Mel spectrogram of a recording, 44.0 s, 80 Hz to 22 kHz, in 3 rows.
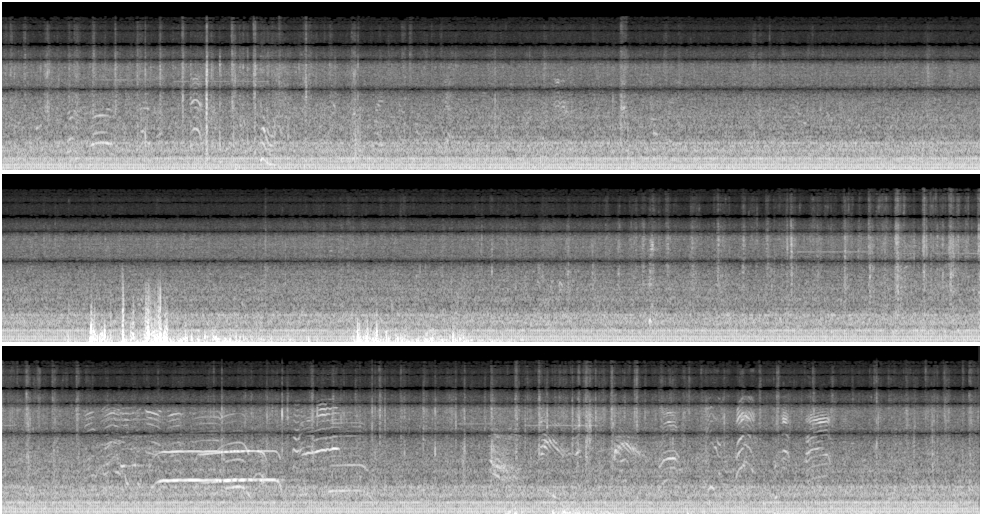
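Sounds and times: steady low hum: 0.0 - 44.0
wind buffeting microphone: 15.8 - 22.5.

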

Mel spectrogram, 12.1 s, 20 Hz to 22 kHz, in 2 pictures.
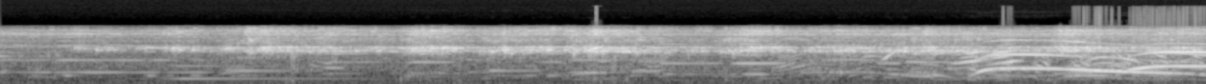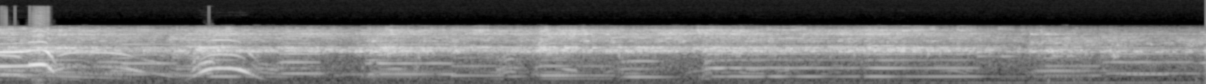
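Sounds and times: jingling leg bells: 0.0 - 12.0
live folk dance tune: 0.0 - 12.0.

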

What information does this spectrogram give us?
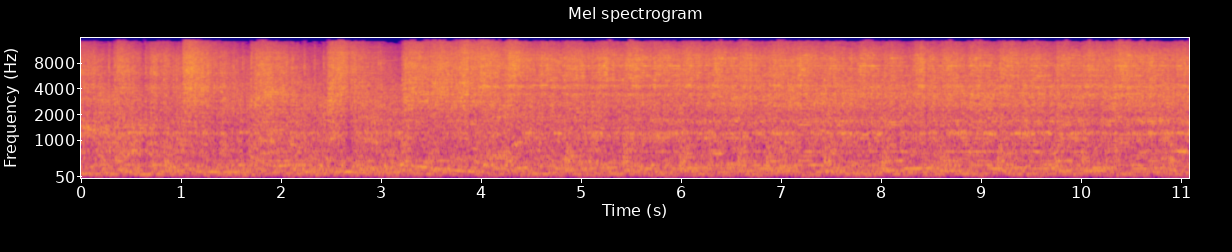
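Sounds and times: distorted electric guitars: 0.0 - 11.0
drum kit: 0.0 - 11.0.

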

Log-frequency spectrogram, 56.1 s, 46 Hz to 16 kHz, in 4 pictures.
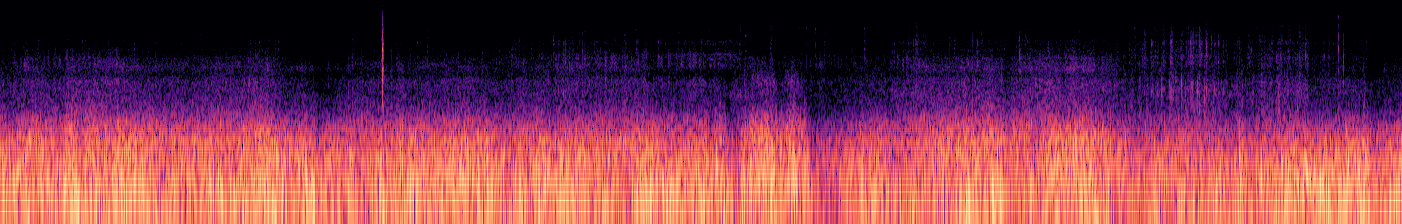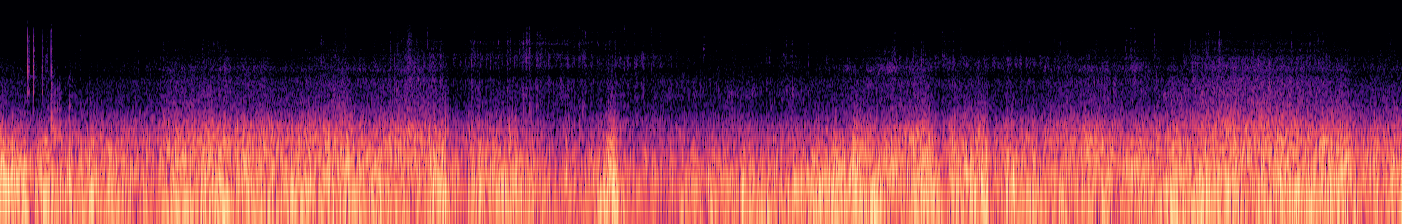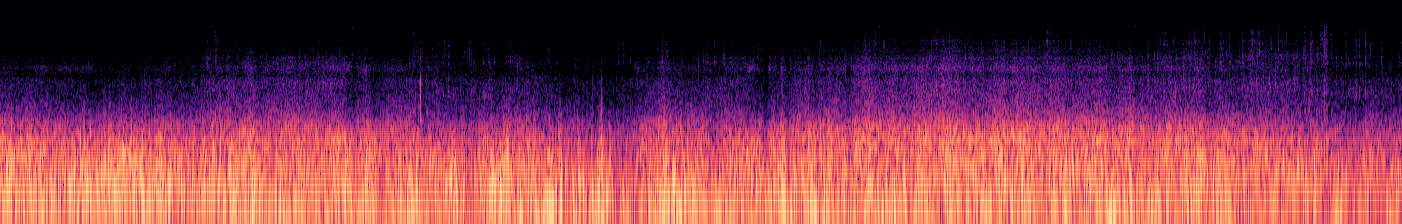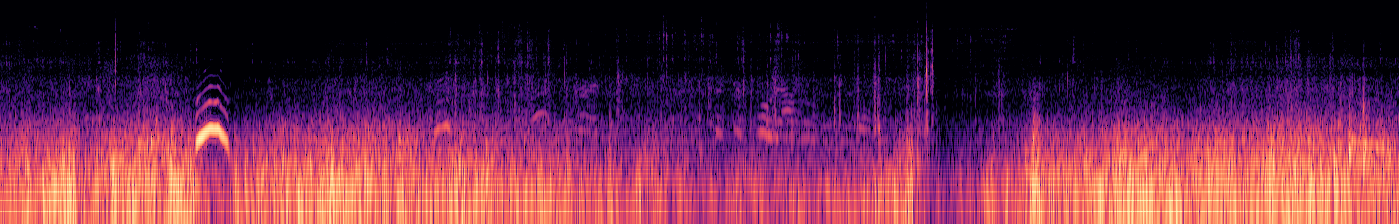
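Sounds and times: bike rattling: 0.0 - 56.0
tyres rumbling on gravel trail: 0.0 - 56.0
wind buffeting microphone: 0.0 - 56.0.

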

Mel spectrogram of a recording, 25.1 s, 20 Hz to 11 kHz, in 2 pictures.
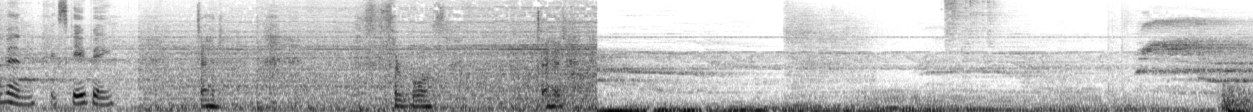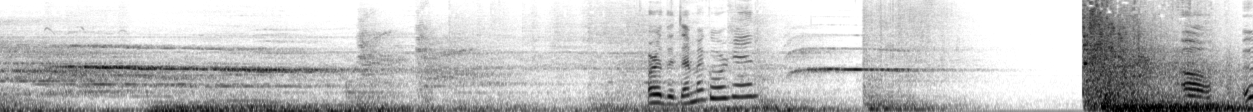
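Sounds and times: eerie suspense score: 0.0 - 22.6.

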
